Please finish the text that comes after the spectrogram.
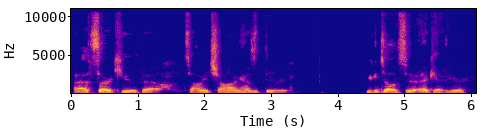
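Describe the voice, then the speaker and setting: Man playing cocky, husky young college jock. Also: medium pitch, animated, a little slow, mellow, no room sound. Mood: mocking. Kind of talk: amateur screenplay table read.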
